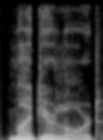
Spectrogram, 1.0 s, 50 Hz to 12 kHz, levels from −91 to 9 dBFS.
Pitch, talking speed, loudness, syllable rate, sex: 100 Hz, 175 wpm, -16 LUFS, 3.5 syllables/s, male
